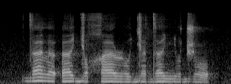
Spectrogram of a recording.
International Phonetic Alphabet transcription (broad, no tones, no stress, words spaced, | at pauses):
dɜlə ʔɜɟu χɜɹoɟɜ dɜɲod͡ʒo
